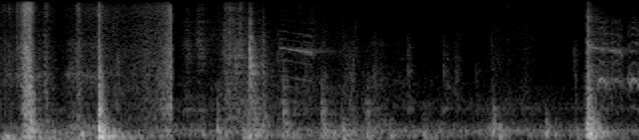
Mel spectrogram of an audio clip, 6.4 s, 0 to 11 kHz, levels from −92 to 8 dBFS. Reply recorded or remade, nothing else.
recorded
